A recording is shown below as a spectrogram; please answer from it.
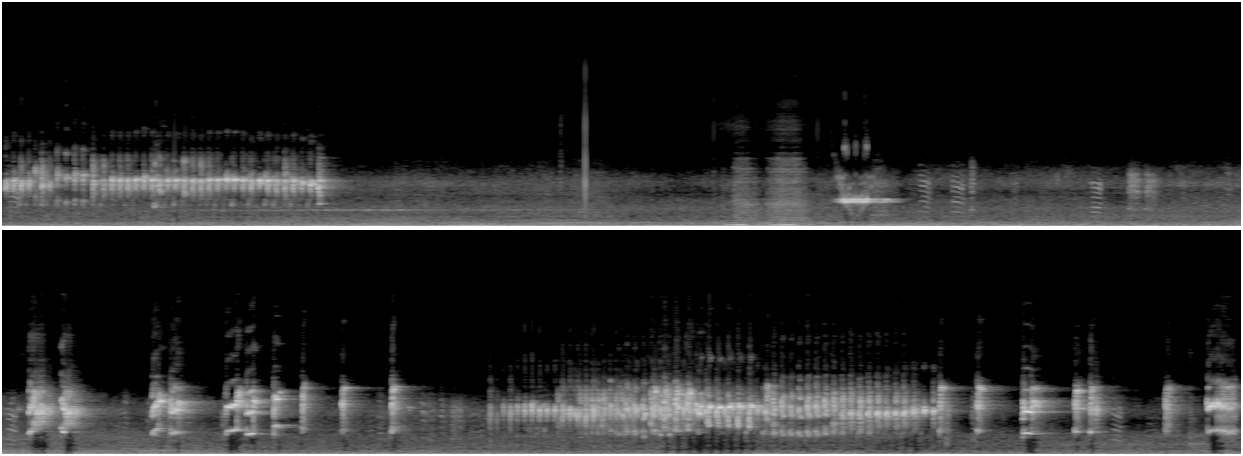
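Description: White zebra finches calling and singing: a long buzzy song phrase at the start, a run of short sharp calls from about halfway, and another long buzzy phrase near the end. A faint low hum underlies the quieter stretch in between.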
